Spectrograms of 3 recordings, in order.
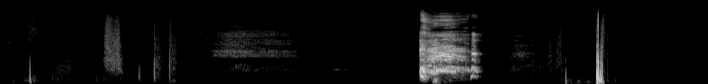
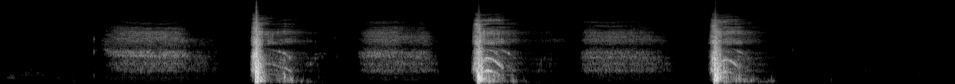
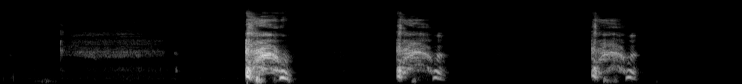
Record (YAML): cough_length: 7.1 s
cough_amplitude: 32768
cough_signal_mean_std_ratio: 0.22
exhalation_length: 9.6 s
exhalation_amplitude: 32768
exhalation_signal_mean_std_ratio: 0.21
three_cough_length: 7.4 s
three_cough_amplitude: 32767
three_cough_signal_mean_std_ratio: 0.27
survey_phase: beta (2021-08-13 to 2022-03-07)
age: 45-64
gender: Female
wearing_mask: 'No'
symptom_none: true
smoker_status: Ex-smoker
respiratory_condition_asthma: false
respiratory_condition_other: false
recruitment_source: REACT
submission_delay: 1 day
covid_test_result: Negative
covid_test_method: RT-qPCR
influenza_a_test_result: Negative
influenza_b_test_result: Negative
